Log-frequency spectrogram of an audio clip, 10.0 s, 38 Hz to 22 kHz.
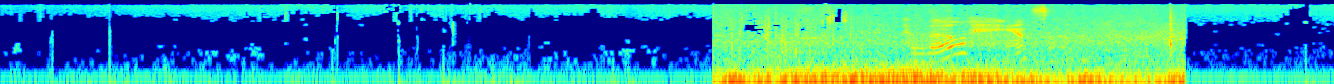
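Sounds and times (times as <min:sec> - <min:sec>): faint low hum: 0:00.0 - 0:10.0
wind buffeting microphone: 0:05.4 - 0:08.9.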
